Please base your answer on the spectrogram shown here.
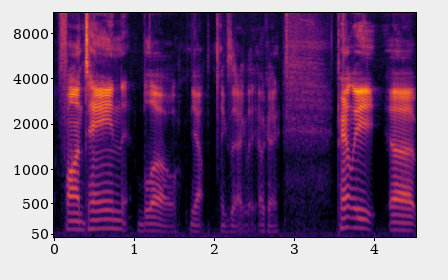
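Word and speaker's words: Fontainebleau: and then um f Fontaine Blue Blue but actually we were discussing and if you pronounce this correctly cuz like bow is be auau so this should be uh Fontaine blow yep exactly okay apparently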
